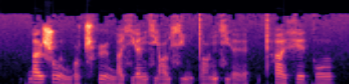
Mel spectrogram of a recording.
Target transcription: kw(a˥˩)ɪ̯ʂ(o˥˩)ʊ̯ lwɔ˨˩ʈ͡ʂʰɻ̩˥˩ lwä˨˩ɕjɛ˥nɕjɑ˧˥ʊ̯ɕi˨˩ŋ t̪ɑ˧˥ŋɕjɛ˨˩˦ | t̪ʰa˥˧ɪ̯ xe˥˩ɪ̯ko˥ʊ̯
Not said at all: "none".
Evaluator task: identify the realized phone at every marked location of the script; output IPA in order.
a˥, o˥˩

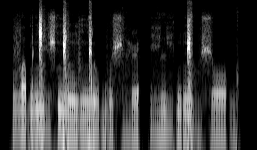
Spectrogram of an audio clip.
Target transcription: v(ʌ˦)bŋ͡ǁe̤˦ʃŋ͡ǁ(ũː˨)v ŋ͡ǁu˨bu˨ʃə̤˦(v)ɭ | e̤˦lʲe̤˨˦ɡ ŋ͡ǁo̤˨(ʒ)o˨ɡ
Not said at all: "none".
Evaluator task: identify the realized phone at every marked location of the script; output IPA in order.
ʌ˦, ũ˨, none, ʃ

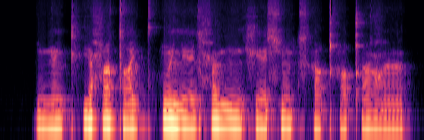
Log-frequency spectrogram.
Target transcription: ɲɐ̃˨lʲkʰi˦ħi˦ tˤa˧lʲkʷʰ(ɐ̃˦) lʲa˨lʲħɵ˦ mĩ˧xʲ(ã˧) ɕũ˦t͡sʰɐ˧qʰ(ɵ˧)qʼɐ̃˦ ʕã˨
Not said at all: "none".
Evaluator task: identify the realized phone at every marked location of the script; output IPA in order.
ɐ̃˦, a˧, o˧

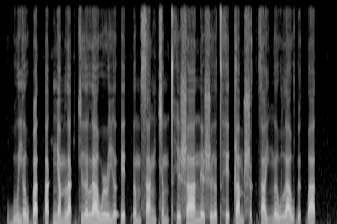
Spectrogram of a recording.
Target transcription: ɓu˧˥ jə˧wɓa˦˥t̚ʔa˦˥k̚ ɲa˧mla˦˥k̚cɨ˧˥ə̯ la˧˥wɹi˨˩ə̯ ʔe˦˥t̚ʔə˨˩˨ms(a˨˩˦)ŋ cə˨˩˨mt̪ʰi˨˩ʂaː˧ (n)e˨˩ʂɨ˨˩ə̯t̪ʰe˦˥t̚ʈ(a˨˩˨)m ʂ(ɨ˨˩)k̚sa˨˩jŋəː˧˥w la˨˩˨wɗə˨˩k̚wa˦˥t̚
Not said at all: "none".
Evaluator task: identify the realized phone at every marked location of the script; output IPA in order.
a˨˩˨, n, a˨˩˨, ə˨˩

